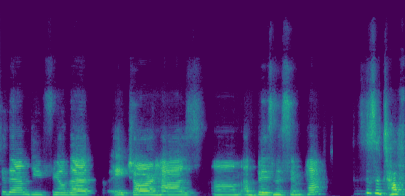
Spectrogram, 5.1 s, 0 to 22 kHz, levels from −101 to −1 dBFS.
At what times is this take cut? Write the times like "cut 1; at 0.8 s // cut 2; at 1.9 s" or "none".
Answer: cut 1; at 1.3 s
